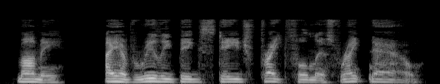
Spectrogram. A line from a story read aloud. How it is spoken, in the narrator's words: She whispered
